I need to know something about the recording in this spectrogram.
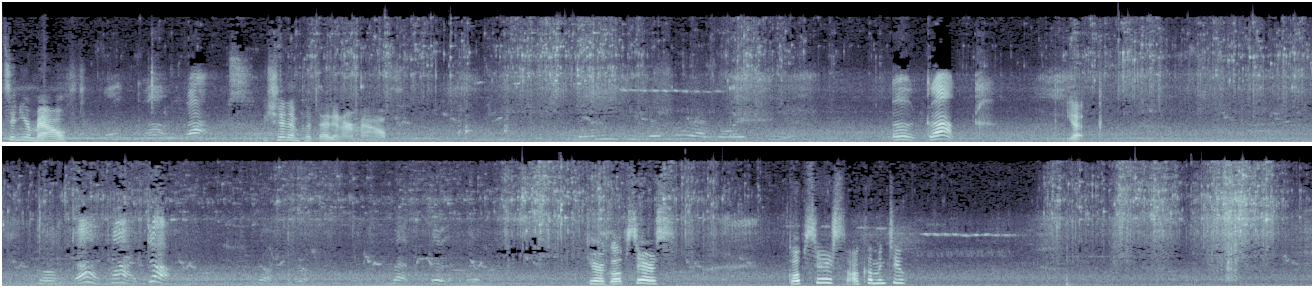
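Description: A toddler girl babbles and speaks a few words close by.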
